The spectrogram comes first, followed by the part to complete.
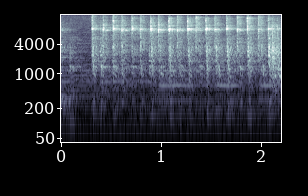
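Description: Computer keyboard keys clicking in a fast, even run, about eight clicks a second, as the arrow keys are pressed over and over.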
